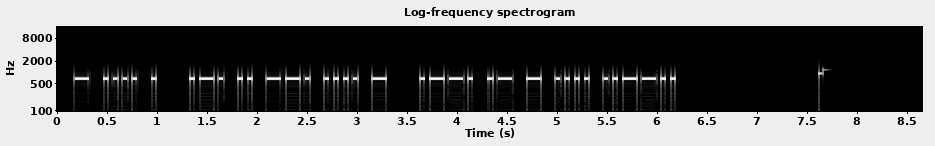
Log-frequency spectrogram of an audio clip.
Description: Morse code, heard as a keyed tone, about 25 wpm, 700 Hz. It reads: THE RIGHT PATH?
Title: Sentences from Top 1400 Words 25wpm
